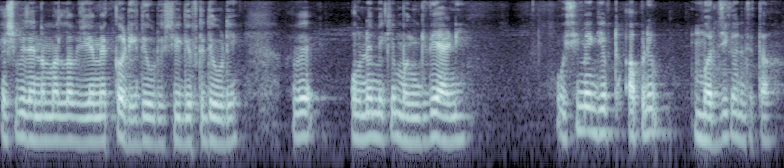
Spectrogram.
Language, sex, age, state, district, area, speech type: Dogri, male, 18-30, Jammu and Kashmir, Reasi, urban, spontaneous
